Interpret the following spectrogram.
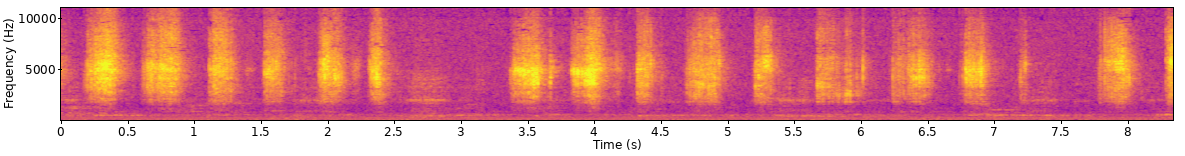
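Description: Friodur straight razor cutting lathered stubble on the second pass: a run of short, faint scraping strokes, about three a second, with a steady low hum underneath.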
